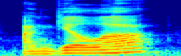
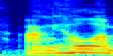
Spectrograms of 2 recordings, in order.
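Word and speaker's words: Angela: 이거 여러분께 발음해 드리려고 독일어 원 발음을 봤는데 못 따라하겠더라고요. 앙겔라 메르켈 뭐 이렇게 해요.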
